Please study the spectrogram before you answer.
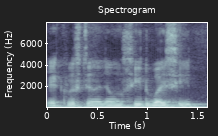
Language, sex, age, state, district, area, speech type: Bengali, male, 30-45, West Bengal, Howrah, urban, spontaneous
